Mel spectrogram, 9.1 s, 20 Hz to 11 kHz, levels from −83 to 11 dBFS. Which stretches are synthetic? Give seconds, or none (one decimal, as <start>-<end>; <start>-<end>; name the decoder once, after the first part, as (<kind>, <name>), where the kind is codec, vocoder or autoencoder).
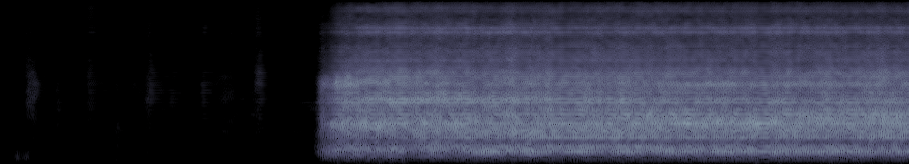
0.0-9.1 (vocoder, Vocos)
